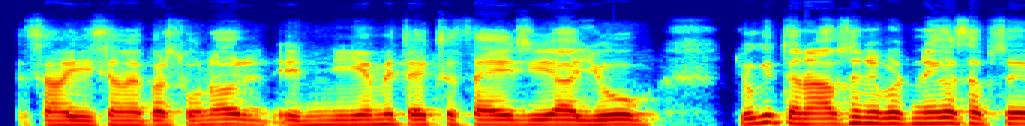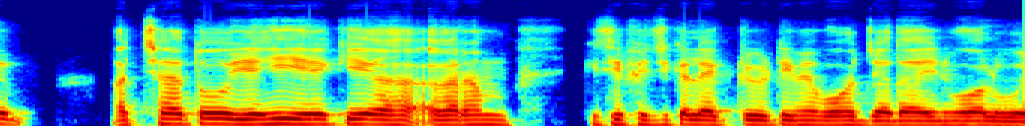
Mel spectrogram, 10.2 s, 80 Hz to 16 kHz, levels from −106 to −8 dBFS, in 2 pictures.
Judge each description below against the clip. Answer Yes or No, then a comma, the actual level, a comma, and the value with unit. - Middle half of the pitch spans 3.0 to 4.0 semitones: No, narrow, 2.4 semitones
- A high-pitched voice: No, low, 135 Hz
